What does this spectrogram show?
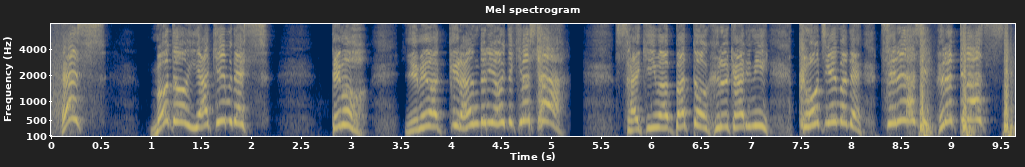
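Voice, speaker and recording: Hearty teenage boy athlete, extremely high, very animated, earnest, audio drama. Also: a little fast. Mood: hearty, eager. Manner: hearty, declaiming like a team captain. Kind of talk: Japanese audio drama voice acting.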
